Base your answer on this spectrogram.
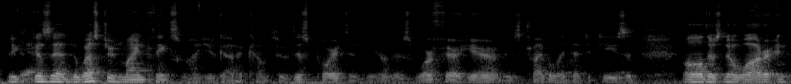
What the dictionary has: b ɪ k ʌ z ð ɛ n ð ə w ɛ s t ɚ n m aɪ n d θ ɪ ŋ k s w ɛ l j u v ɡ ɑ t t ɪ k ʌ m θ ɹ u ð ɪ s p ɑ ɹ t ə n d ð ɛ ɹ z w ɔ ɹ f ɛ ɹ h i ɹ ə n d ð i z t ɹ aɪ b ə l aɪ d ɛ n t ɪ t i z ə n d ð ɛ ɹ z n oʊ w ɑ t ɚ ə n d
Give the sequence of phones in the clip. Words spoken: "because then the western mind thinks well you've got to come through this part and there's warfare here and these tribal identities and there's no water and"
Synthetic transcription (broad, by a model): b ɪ k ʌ z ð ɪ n ð ə w ɛ s t ɚ n m aɪ n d θ ɪ ŋ k s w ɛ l j u v ɡ ɑ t t ɪ k ʌ m θ ɹ u ð ɪ s p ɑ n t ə n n ð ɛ ɹ z w ɔ ɹ f ɛ ɹ h i ɹ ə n ð i z t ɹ aɪ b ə l aɪ d ɛ n t ɪ t i z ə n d ð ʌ ɹ z n oʊ w ɑ t ɚ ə n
